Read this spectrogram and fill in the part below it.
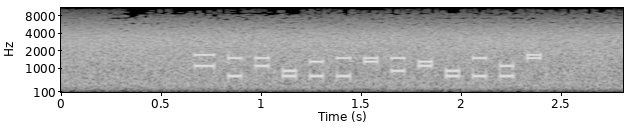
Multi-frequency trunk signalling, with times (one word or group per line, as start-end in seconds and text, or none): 0.7-0.8 KP
0.8-2.3 79147086172
2.3-2.4 ST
